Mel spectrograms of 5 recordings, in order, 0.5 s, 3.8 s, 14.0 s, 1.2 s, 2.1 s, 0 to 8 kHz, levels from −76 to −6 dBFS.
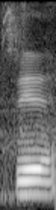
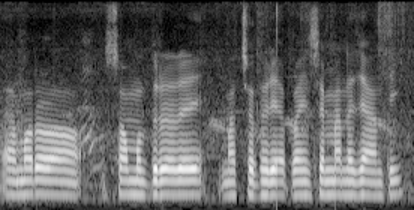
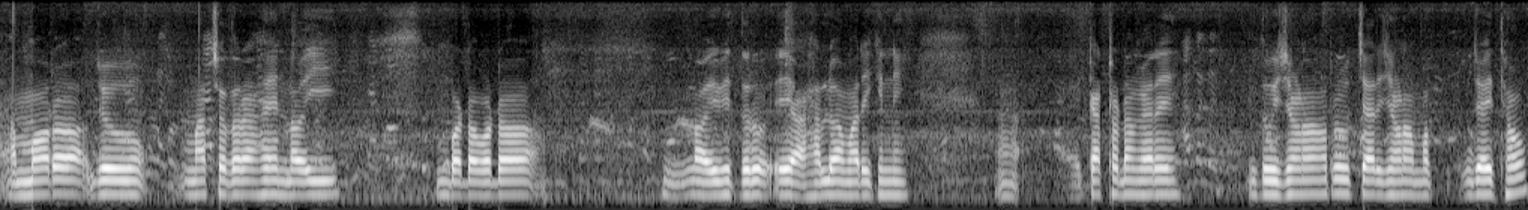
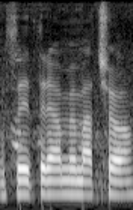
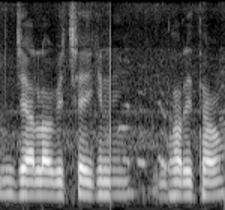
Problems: constant background noise, continuous background conversations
